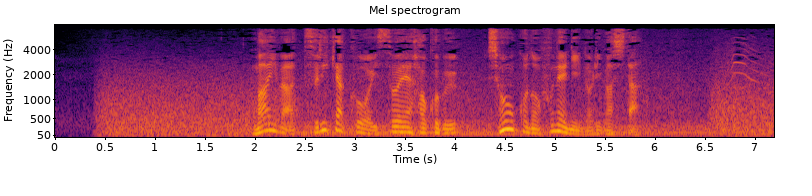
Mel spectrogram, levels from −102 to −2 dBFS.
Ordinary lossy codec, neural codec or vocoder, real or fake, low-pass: MP3, 32 kbps; none; real; 7.2 kHz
